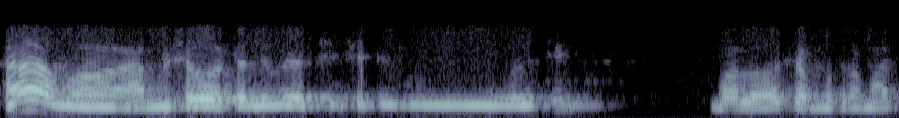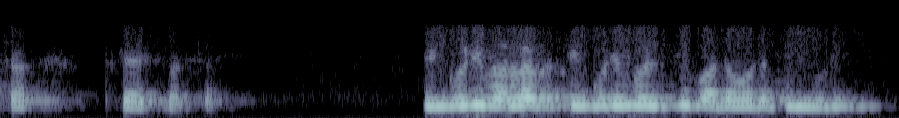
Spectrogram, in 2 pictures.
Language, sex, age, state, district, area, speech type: Odia, male, 60+, Odisha, Dhenkanal, rural, conversation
